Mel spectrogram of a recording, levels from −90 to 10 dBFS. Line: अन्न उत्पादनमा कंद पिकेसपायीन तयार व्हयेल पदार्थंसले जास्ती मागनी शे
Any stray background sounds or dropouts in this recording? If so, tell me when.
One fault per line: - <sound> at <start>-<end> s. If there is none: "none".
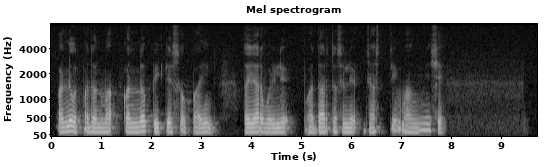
none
